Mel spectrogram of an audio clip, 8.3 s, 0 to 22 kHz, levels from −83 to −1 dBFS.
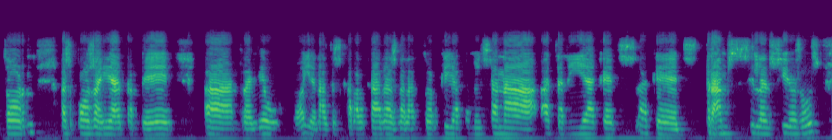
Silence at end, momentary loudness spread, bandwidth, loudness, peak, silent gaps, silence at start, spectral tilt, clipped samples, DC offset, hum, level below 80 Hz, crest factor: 0 s; 10 LU; 9.2 kHz; -22 LUFS; -4 dBFS; none; 0.05 s; -1 dB/octave; under 0.1%; under 0.1%; none; -52 dBFS; 20 dB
